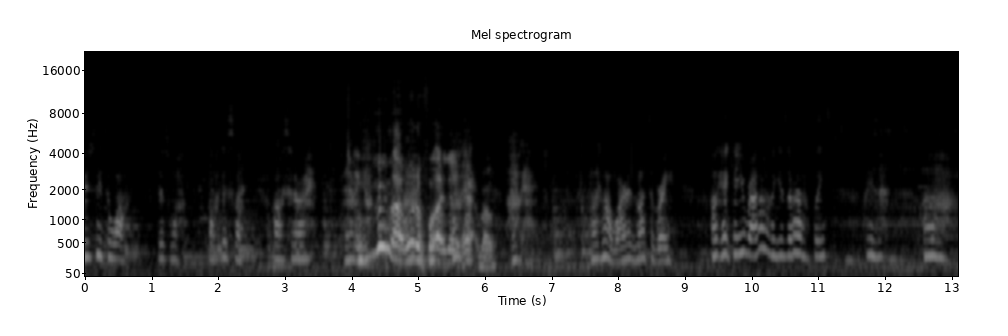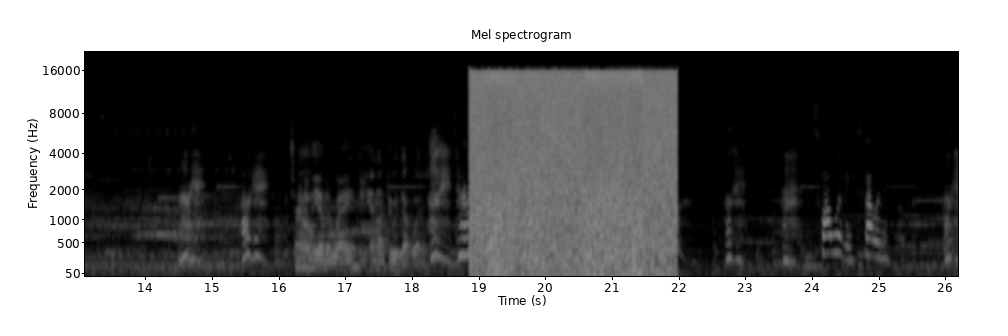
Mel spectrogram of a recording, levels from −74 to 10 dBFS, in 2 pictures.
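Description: From 18.86 to 21.99 s, loud noise buries the sound, which plays at two-thirds speed and lower pitch: a wrong sample width, with packed 24-bit samples read as 16-bit.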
